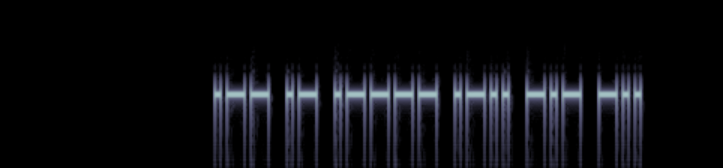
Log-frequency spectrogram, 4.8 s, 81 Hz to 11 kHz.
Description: Morse code, heard as a keyed tone, about 30 wpm, 700 Hz. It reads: WA1LKD
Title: USA Call Signs - 6 Characters - Repeated 3x - 30wpm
